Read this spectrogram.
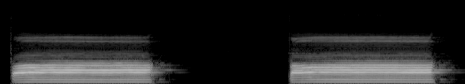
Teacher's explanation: জিহ্বার আগা সামনের উপরের দুই দাঁতের গোড়ার সঙ্গে লাগিয়ে উচ্চারিত হয় ত।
